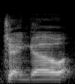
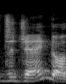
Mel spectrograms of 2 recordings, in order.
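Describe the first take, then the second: First: The D at the start is silent. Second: The D at the start is clearly pronounced. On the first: "Is the D silent? ... But apparently it's Django" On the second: "I always thought it was Django. There's a D there"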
